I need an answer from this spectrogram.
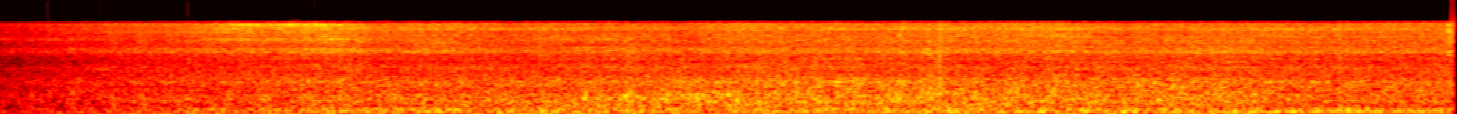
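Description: Intermodal freight train of trailers on flatcars rolling past, a steady low rumble of steel wheels on rail. It rises in over the first second or so.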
